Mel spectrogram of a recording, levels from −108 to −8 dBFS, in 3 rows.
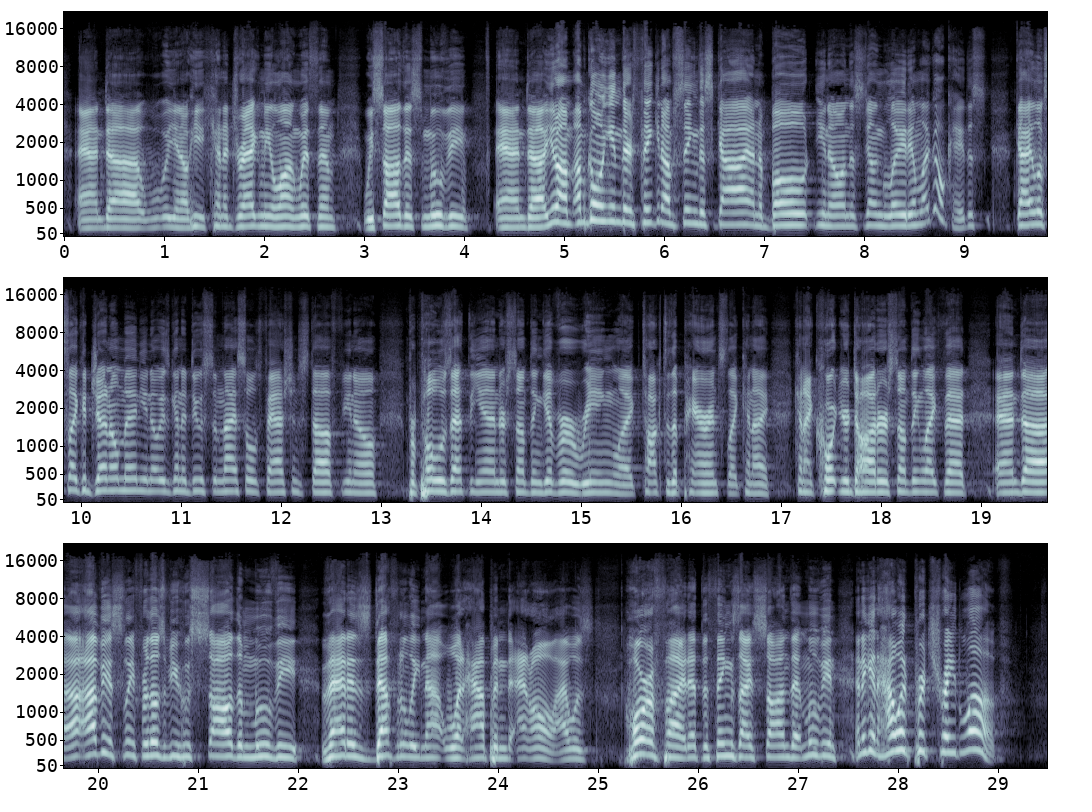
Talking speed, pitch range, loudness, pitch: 255 wpm, 180-210 Hz, -27 LUFS, 190 Hz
